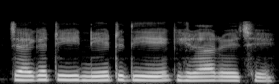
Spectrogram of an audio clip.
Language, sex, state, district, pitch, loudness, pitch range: Bengali, female, West Bengal, Cooch Behar, 190 Hz, -14 LUFS, 180-200 Hz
